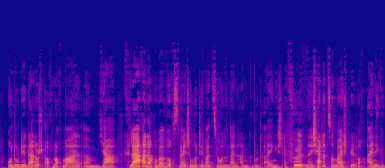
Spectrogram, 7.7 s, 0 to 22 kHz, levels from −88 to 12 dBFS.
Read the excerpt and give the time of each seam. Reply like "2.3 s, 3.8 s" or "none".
2.4 s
